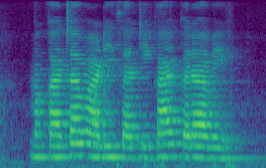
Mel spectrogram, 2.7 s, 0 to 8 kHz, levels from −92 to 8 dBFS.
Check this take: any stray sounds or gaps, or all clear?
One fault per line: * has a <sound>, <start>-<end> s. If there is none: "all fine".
all fine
